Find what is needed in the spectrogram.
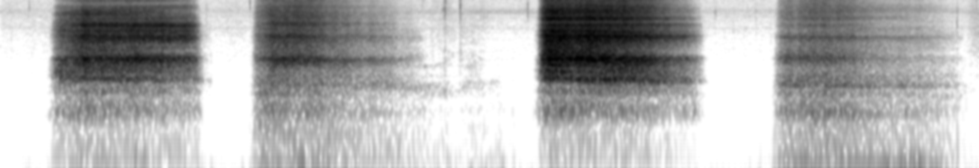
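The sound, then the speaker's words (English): Breathing through hands cupped over the nose and mouth: four long, rasping, hollow breaths like a wheeze, each lasting about two seconds, separated by short silent pauses and heard alone. “place them covering your nose and mouth. Then breathe through your hands. If it's working correctly, you should be making the sound like Darth Vader breathing, something like this.”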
